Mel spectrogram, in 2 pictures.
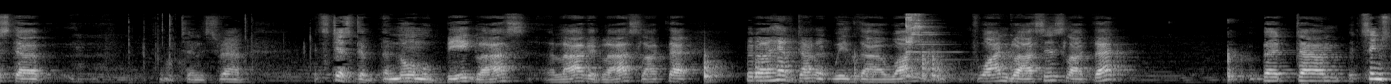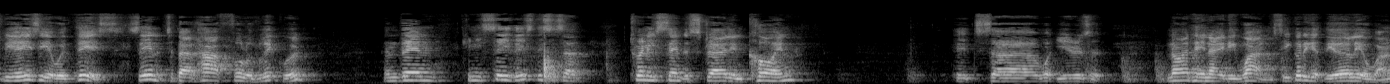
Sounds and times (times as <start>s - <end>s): Speech: 0.0s - 2.5s, 3.1s - 11.3s, 12.6s - 17.1s, 17.8s - 22.0s, 23.4s - 25.0s, 25.6s - 27.8s
Glass: 9.0s - 9.8s.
